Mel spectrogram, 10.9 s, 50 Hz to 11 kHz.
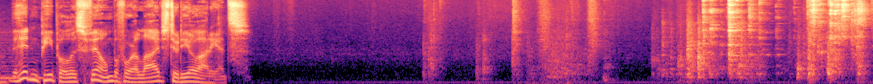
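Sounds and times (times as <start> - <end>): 
speech: 0.2 - 3.2
forks spoons knives and plates clinking as they are set out: 8.2 - 10.9.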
